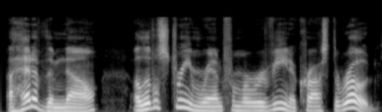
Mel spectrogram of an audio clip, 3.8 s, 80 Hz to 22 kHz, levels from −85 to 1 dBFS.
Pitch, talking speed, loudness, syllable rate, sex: 165 Hz, 220 wpm, -16 LUFS, 5.7 syllables/s, male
